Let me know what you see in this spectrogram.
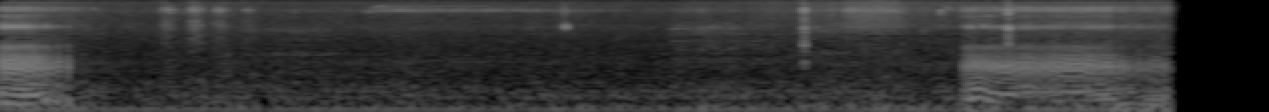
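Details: Sleeper who has passed out: low rumbling breathing with a raspy snore at the start and again near the end; snoring during sleep.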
